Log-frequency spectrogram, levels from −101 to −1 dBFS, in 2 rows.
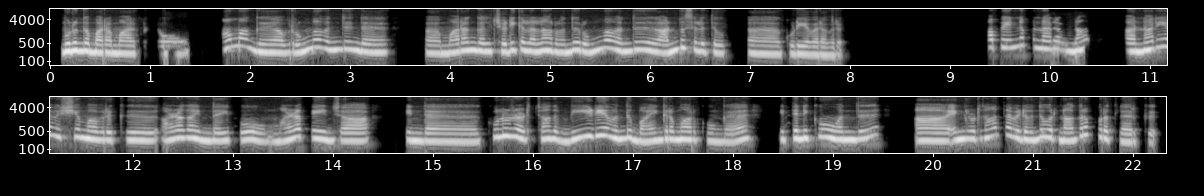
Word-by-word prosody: முருங்க 255 0 +7
மரமா 215 -1 +2
இருக்கட்டும் 195 -1 -8 0.4
ஆமாங்க. 360 -8 -1 0.2
அவர் 220 0 -3
ரொம்ப 300 +7 +2
வந்து 290 +2 +1
இந்த 245 -2 +3 0.6
அ - - -2 0.2
மரங்கள், 255 +2 +3
செடிகளல்லாம் 255 +1 +2
அவர் 230 -2 -1
வந்து, 245 +5 +2
ரொம்ப 275 +8 +1
வந்து 255 +3 +1 0.3
அன்பு 275 +9 +3
செலுத்த 240 -4 -2 0.4
அ - - -2 0.2
கூடியவர் 190 -2 -2
அவரு. 175 +1 -7 1.5
அப்ப 345 +1 -3
என்ன 370 +4 -4
பண்ணாரு 310 -2 -2
அப்படீன்னா, 260 +1 +2 0.4
அ - - +2
நெறைய 340 +7 +1
விஷயம் 295 -2 0
அவருக்கு 235 0 -2 0.3
அழகா 280 +3 +2
இந்த 220 0 +1
இப்போ 225 +1 -4 0.3
மழை 250 +8 +2
பேஞ்சா, 225 -4 0 0.6
இந்த 215 -1 +1 0.6
குளிர் 315 +1 +2
அடிச்சா, 255 0 -4
அந்த 250 - +2
வீடே 325 +6 +3
வந்து 265 +2 +3
பயங்கரமா 240 +4 +2
இருக்குங்க. 210 -4 -6 0.6
இத்தனைக்கும் 270 +3 +2
வந்து 240 +1 +3 0.5
அ - - +3 0.3
எங்களோட 255 +1 +2
தாத்தா 345 +2 -5
வீடு 245 -3 +2
வந்து, 255 +6 +1
1 265 - -5
நகரப்புறத்தில 260 - -2
இருக்கு. 195 0 -11
250 Hz, 135 wpm, -22 LUFS, 225-280 Hz, 1.5 s, முருங்க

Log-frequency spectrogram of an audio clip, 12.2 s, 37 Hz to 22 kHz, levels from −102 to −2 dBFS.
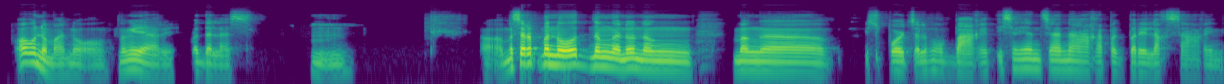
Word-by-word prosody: Oo 200 0 +3
naman, 90 - -2
oo 80 0 -11
nangyayari 90 -7 -2 0.2
madalas. 85 -5 -6 0.6
Mm. 85 0 -14 1.3
Oo - - -10
masarap 190 0 +6
manood 170 -2 +7
ng 150 +1 +3
ano 130 +2 +3
ng 120 -3 +1 0.7
mga 110 -1 0 1.0
sports 110 -1 -3
alam 105 - -5
mo 110 -2 -11
kung 100 - -26
bakit? 100 0 -4
Isa 125 +4 -2
yan 125 -1 -4
sa 115 0 -2
nakakapagpa-relax 105 -4 -6 0.2
sa'kin 85 -1 -14
105 Hz, 115 wpm, -23 LUFS, 90-125 Hz, 1.3 s, manood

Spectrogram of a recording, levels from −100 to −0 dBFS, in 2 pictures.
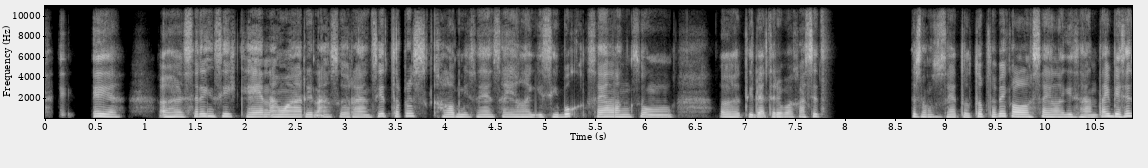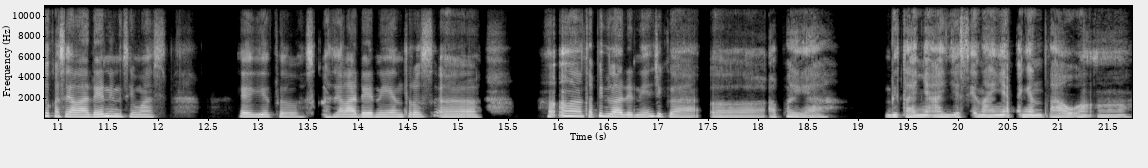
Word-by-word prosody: I - - -10 0.4
iya, 205 - 0 0.5
eee, 195 +2 +2
sering 225 0 +1
sih 225 -1 +1
kayak 195 0 0
nawarin 185 -1 +1
asuransi 170 +1 -2
terus 240 +2 0
kalau 195 -1 -2
misalnya 180 0 -2
saya 180 +1 -3
lagi 175 -1 -2
sibuk 190 +4 +1 0.2
saya 200 +1 +3
langsung, 190 -1 -1 0.7
eee, 175 -1 +1
tidak 180 -1 +1
terima 180 0 0
kasih 185 +4 +1
tet - - -10 0.8
terus 215 -4 +1
langsung 180 -2 -3
saya 170 -2 -1
tutup 170 +6 -1
tapi 225 +3 +2
kalau 205 -2 +5
saya 190 +1 +3
lagi 185 +1 0
santai 170 +4 -1
biasanya 235 +3 +5
suka 225 - -1
saya 205 -1 +4
ladenin 210 +4 +4
sih 200 -2 -3
Mas, 180 +1 -2 0.8
kayak 185 -3 +2 0.2
gitu 180 - -7 0.3
suka - - -6
saya 180 0 -1
ladenin 185 +1 +2
terus, 195 0 0
eee 170 -1 0 0.7
heeh, 245 -2 +4
tapi 210 +2 0
di - - +2
ladeninnya 185 0 +2
juga, 165 -6 -3 0.2
eee, 150 -1 -4
apa 165 +5 -6 0.2
ya, 150 0 -1 0.7
ditanya 165 -1 +3
aja 175 0 +2
sih 175 - -1
nanya 165 +1 +3
pengen 165 -2 +3
tahu 160 +1 +1
heeh, 165 -1 -2
185 Hz, 160 wpm, -23 LUFS, 170-200 Hz, 0.8 s, kalau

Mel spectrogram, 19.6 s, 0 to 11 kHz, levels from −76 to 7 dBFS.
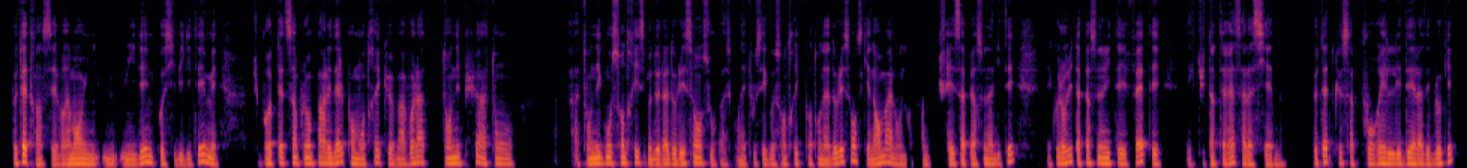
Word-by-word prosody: peut-être, 105 +2 +5
hein, 95 - +1
c'est 90 0 -1
vraiment 90 +3 +3
une 90 -1 +1
u 90 -1 -3
une 90 - -2
idée, 90 +6 +2
une 130 -2 +2
possibilité, 95 - -1
mais 100 -9 +2 0.4
tu - - -14
pourrais 100 0 +1
peut-être 110 +2 +1
simplement 110 -1 +2
parler 110 -1 +2
d'elle 120 +6 +2
pour 105 - -1
montrer 95 +6 -1
que, 100 - -3
bah, 90 -1 -1
voilà, 115 +5 0 0.2
tu - - -2
en 105 0 +4
es 110 - +2
plus 110 +5 -5
à 105 -4 +2
ton 100 -2 -2 0.8
à - - -8
ton 100 +1 +1
égocentrisme 110 -1 +1
de 95 - +2
l'adolescence 100 +4 +1
où 95 - -2
parce 80 0 -10
qu'on 85 - -8
est 85 - -2
tous 95 +4 -9
égocentrique 95 +2 -3
quand - - -7
on 90 - +1
est - - +2
adolescent. 120 +10 +2
Ce 140 - -7
qui - - -6
est - - 0
normal, 110 +6 +2
on 90 - -3
est - - -3
en - - -24
train 85 - -7
de - - -10
créer 100 0 0
sa 100 -1 +3
personnalité 95 +7 -1 0.4
et 90 - -9
qu'aujourd'hui 105 +8 +2
ta 105 - +2
personnalité 105 -1 +1
est - - 0
faite - - 0
et 95 -2 0 0.3
et 90 - -9
que - - -21
tu - - -8
t'intéresses 100 +4 -1
à - - +4
la 90 - +2
sienne. 90 0 -1 0.4
Peut-être 100 +7 0
que 105 - -4
ça 100 -2 -1
pourrait 100 +2 0
l'aider 100 +1 +3
à - - +4
la 95 -1 +2
débloquer? 100 - -1
100 Hz, 235 wpm, -24 LUFS, 95-110 Hz, 0.8 s, peut-être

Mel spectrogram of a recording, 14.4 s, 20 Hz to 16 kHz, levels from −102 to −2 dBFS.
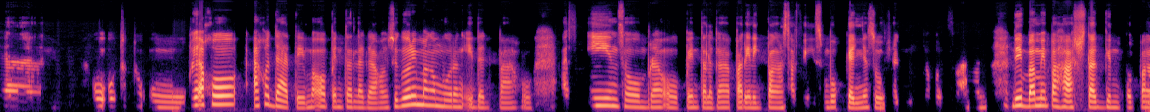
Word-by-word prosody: Ayan. 180 0 -3 1.0
Oo 235 0 -3
totoo, 195 - -15 0.4
kaya 255 +1 +6
ako 280 +1 +4 0.5
ako 240 +5 +2
dati 185 -6 0
ma-open 195 +1 -3
talaga, 180 -3 -3
ako 175 +1 -8
siguro 235 +7 +4
yung 280 - +2
mga 245 -2 -1
murang 205 -3 -4
edad 180 -1 -4 0.2
pa 170 -1 -8
ako. 170 0 -15 0.3
As - - -9 0.3
in 240 -2 +4
sobrang 190 -3 -2
open 180 +1 -4
talaga 175 +1 -3
parinig 175 -1 0
pa 175 -1 0
nga 175 - -5
sa - - -5
Facebook 195 - -7
ganyan, 175 +1 +3
social 175 0 -5
media 365 - -28
kung - - -18
saan 170 0 -10 0.4
'di 245 +1 +9
ba, 220 0 +8
may 235 0 +2
pa-hashtag 195 -3 +4
ganto 185 -1 -5
pa. 185 -1 -1
190 Hz, 160 wpm, -22 LUFS, 175-225 Hz, 1.0 s, di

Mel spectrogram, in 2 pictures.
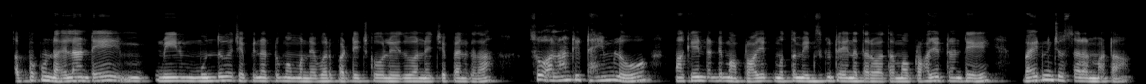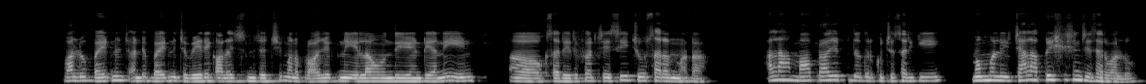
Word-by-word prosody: తప్పకుండా 165 +2 0
ఎలా 165 +2 +3
అంటే, 160 +1 -1 0.6
మీరు 160 0 +5 0.2
ముందుగా 165 +3 +3
చెప్పినట్టు 155 -1 -2
మమ్మల్ని 150 -1 +1
ఎవరు 150 +1 0
పట్టించుకోలేదని 145 -1 0
చెప్పాను 145 -1 -2
కదా! 140 +3 -2 0.5
సో - - -3
అలాంటి 195 +4 -1
టైమ్‌లో 185 -1 0 0.5
మాకేంటంటే, 165 +1 0
మా 145 - +1
ప్రాజెక్ట్ 155 +3 -1
మొత్తం 155 +2 +2
ఎగ్జిక్యూటివ్ 150 +2 0
అయిన 150 0 +4
తర్వాత 140 -1 -2
మా 140 - +2
ప్రాజెక్ట్ 160 +3 -2
అంటే, 150 0 0 0.5
బయట 175 +4 +1
నుంచి 205 -2 +1
వస్తారన్నమాట. 145 -5 0 1.0
వాళ్ళు 175 +1 +1
బయట 160 +2 +1
నుంచి 190 0 -1
అంటే 155 +2 +2
బయట 150 0 +2
నుంచి 160 -2 -1
వేరే 150 +2 +4
కాలేజ్స్ 150 0 -1
నుంచి 150 -1 +3
వచ్చి, 150 +4 -4
మన 160 - +2
ప్రాజెక్ట్‌ని 150 +2 +3
ఎలా 145 0 +4
ఉంది? 150 0 +5
ఏంటి? 145 +1 +3
అని 170 +4 +2 0.6
ఆహ్, 145 -2 +2
ఒకసారి 145 +1 -1
రిఫర్ 160 +2 -4
చేసి 155 +5 0
చూస్తారన్నమాట. 155 -4 +1 0.8
అలా 205 +2 +2 0.2
మా 180 - +3
ప్రాజెక్ట్ 200 +1 0
దగ్గరకి 170 -2 -5
వచ్చేసరికి 160 +1 -3 0.5
మమ్మల్ని 185 0 +5
చాలా 190 +3 +2
అప్రిషియేషన్ 210 0 +1
చేశారు 160 -4 0
వాళ్ళు. 130 -1 -4
155 Hz, 150 wpm, -23 LUFS, 145-175 Hz, 1.0 s, మీరు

